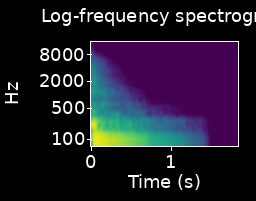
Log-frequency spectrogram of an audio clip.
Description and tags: DW drum kit, used: Sennheiser e604 Drum Microphone, WaveLab, FL, Yamaha THR10, lenovo laptop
